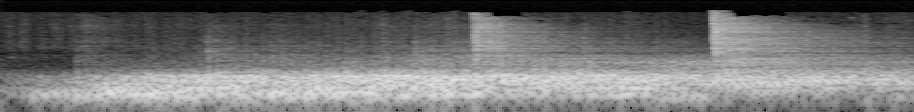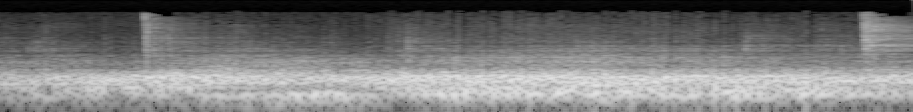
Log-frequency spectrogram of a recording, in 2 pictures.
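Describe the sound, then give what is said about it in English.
A thunder gourd, a gourd with a special fabric on the bottom and a string inside, shaken steadily, producing a continuous deep rumble like thunder with sharp metallic, springy crackles bursting through every second or two, loud with no talking. “It's a gourd with a special fabric on the bottom of it and it's got a, a string in it. And when you shake it, it sounds like thunder.”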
